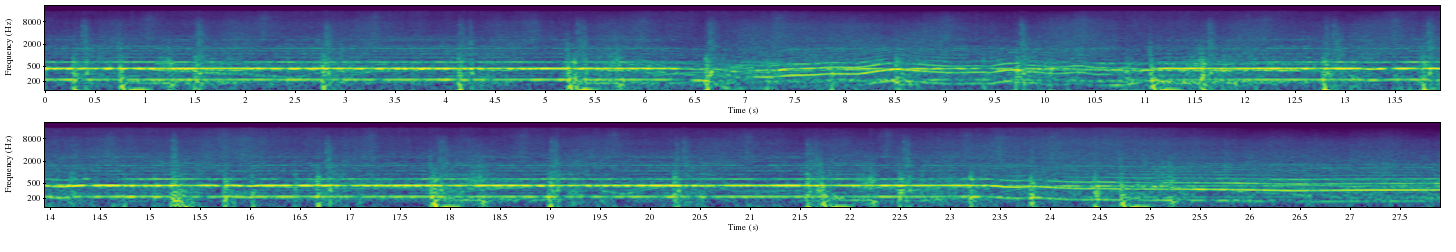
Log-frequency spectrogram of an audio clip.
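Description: Water splashes and slaps against a jet ski's hull.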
